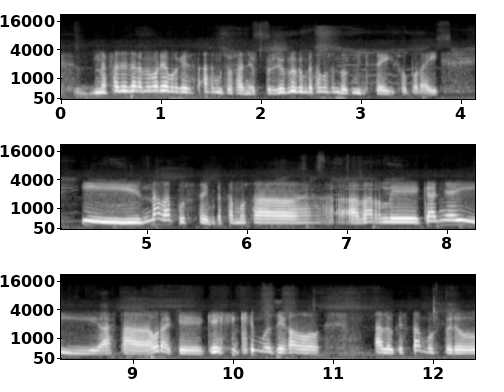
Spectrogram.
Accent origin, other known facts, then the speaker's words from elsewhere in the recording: A Coruña, Galicia, Spain; somos de Coruña, pero somos gallegos, Coruña.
